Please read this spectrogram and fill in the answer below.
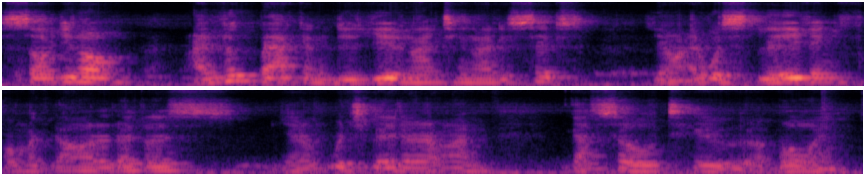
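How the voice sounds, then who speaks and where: Over noticeable background noise, a man with a Vietnamese accent talks at a fairly high pitch. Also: ordinary pitch variation, moderate pace. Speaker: lay preacher. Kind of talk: personal testimony.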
